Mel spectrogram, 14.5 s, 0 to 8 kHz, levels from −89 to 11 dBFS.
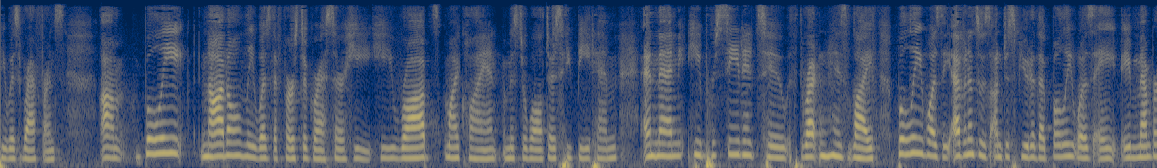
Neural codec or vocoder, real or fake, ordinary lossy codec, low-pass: codec, 16 kHz, 1 kbps, X-Codec, HuBERT features, trained on LibriSpeech; fake; AAC, 32 kbps; 7.2 kHz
